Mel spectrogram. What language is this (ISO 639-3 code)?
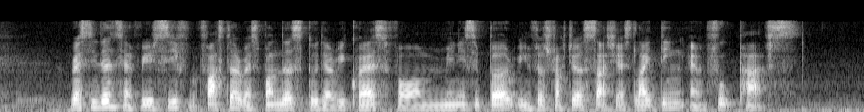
eng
